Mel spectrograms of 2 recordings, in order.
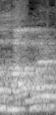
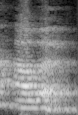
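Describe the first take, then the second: First: The word starts with an h sound. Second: The word starts with a vowel sound. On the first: The speaker calls it wrong. "इसको हावर मत पढ़ना" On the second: The speaker calls it right. "एच silent है"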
